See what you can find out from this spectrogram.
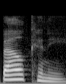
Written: balcony

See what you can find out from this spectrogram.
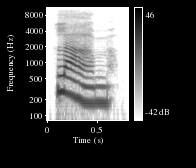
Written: lamb

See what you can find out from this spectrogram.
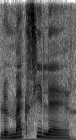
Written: maxilla

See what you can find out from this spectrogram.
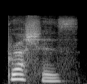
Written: brushes

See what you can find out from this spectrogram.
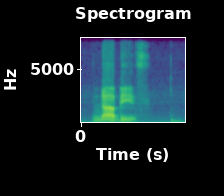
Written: Nabis

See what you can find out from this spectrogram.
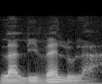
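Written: dragonfly

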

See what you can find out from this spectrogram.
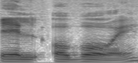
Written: oboe

